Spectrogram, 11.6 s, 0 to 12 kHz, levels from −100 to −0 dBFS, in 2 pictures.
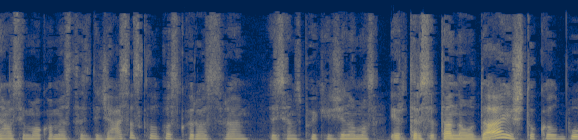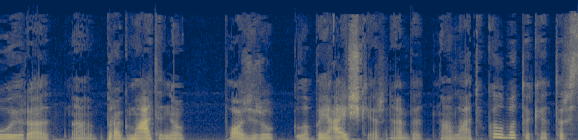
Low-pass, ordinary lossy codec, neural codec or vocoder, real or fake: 10.8 kHz; AAC, 32 kbps; none; real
